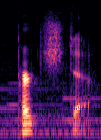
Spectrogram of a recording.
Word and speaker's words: Perchta: Holda is also related to the Germanic figure of Perchta, and that's spelled just like the fish, perch, the T-A.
